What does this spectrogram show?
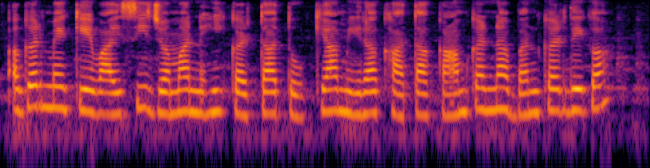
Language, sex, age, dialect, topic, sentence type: Hindi, female, 18-24, Marwari Dhudhari, banking, question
